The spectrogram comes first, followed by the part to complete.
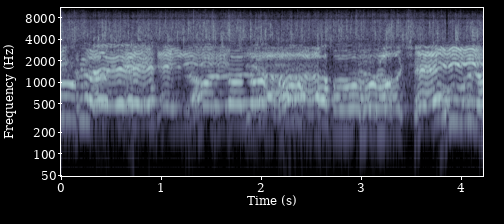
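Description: Music with singing: sustained sung notes with a wavering pitch, changing every second or so.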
